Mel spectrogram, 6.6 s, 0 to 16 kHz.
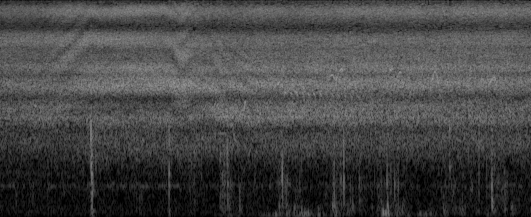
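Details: Continuous high, wavering buzz of Hime-harusemi cicadas, heard but not spotted, in Yamaguchi Prefecture, Japan, 19 July 2022, forming an even wall of sound broken only by faint clicks and soft knocks.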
